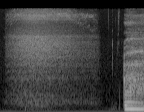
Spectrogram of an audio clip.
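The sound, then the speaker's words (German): A deep breath drawn in slowly: a soft, airy hiss that swells and fades over about two seconds. A short silence follows, then a voice begins loudly. “Und deswegen, lass uns einen tiefen Atemzug nehmen.”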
